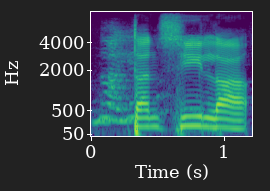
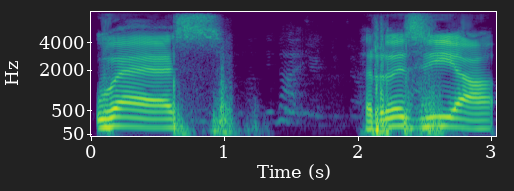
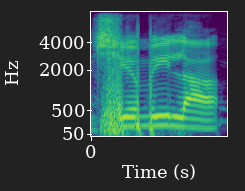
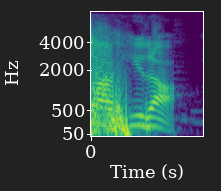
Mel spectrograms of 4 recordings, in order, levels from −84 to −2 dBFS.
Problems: continuous background conversations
